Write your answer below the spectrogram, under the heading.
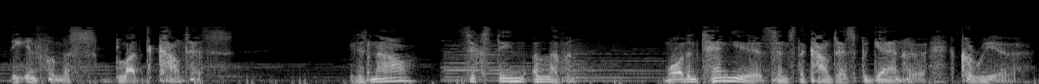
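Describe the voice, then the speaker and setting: An actor playing a sinister, theatrical horror host, narrating a scripted radio drama in a gravelly voice. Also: male voice, heavily acted. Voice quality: deep, gravelly. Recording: dull old radio broadcast recording.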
